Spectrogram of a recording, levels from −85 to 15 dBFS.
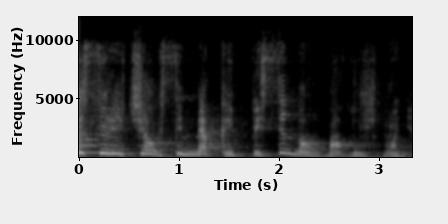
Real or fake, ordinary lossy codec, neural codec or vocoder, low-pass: real; Opus, 24 kbps; none; 9.9 kHz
